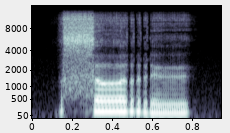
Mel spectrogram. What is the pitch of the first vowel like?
high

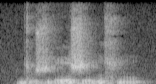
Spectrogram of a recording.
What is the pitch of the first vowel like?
low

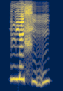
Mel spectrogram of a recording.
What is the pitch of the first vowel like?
high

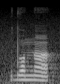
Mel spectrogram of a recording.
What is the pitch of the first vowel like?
low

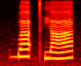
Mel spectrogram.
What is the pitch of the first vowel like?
high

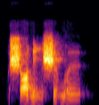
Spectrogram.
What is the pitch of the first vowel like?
rising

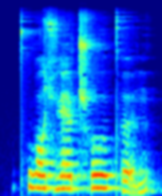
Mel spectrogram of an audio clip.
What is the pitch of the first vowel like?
falling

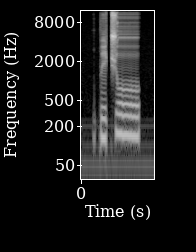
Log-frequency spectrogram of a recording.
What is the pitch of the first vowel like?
high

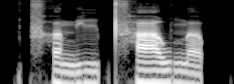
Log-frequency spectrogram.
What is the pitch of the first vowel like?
low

